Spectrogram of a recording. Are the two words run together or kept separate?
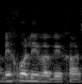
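run together. The two words are run together without separation. The speaker calls it wrong.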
